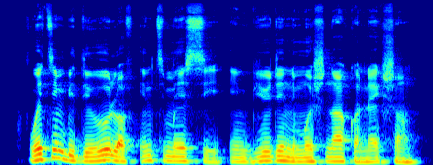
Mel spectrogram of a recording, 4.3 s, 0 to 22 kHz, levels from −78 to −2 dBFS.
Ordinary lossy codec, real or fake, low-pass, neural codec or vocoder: none; real; none; none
